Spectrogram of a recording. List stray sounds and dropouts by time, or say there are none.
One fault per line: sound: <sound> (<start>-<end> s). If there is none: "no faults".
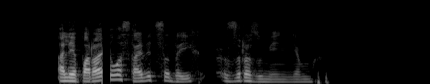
sound: dropout (1.0-1.1 s)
